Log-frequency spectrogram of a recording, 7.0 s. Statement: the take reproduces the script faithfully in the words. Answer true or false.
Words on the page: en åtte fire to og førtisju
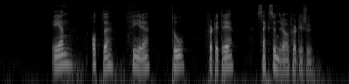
false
